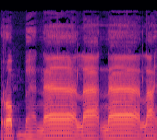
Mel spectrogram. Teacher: mad thobi'i panjang dua harakat. Rabbana la na la panjangan begitu. · Nah, jadi kalau ada alif sebelumnya ada tanda baca fathah nih, maka huruf yang memiliki tanda baca fathah ini dibaca panjang, sehingga na dibaca panjang. Mad tabi'i panjang 2 harokat.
